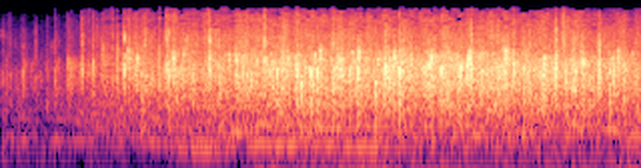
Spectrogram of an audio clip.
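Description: Applause from a crowd in the video game Batman: The Telltale Series swells up after a quiet start and holds steady as a dense, continuous wash of clapping.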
